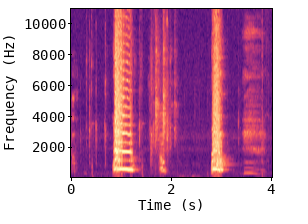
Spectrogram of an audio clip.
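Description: A pet puppy barks twice in sharp, loud yips about two seconds apart, with faint background sound and a brief spoken exclamation between the barks.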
